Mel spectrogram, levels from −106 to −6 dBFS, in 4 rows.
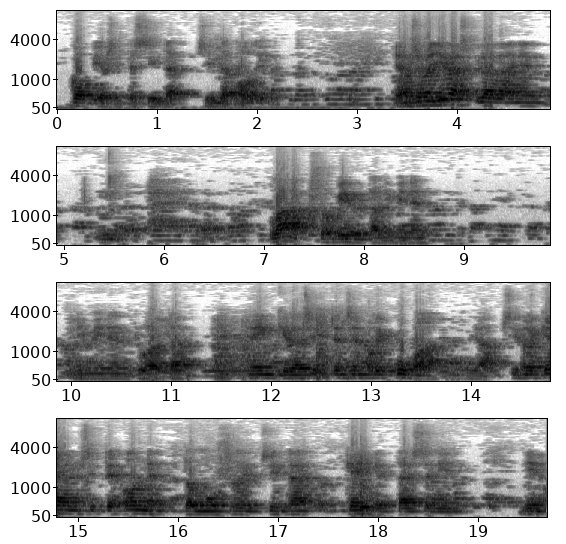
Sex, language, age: male, Finnish, 50-69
